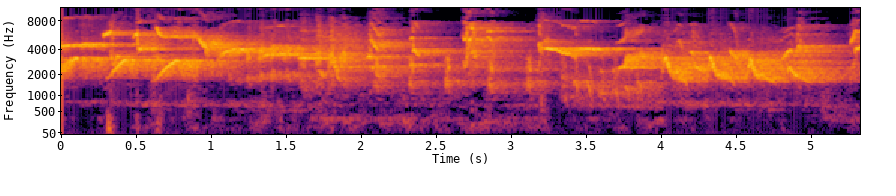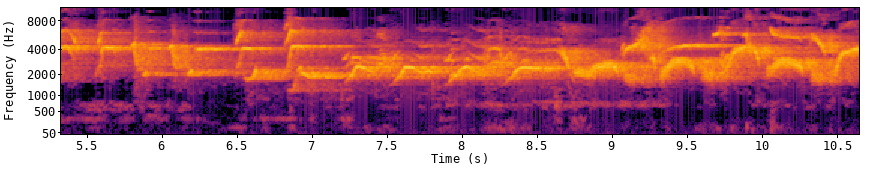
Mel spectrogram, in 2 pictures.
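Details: Oriental magpie-robin delivering 'căn lửa' song, a varied sequence of rapid rising and falling whistled notes, about three per second, with brief pauses and faint clicks.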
